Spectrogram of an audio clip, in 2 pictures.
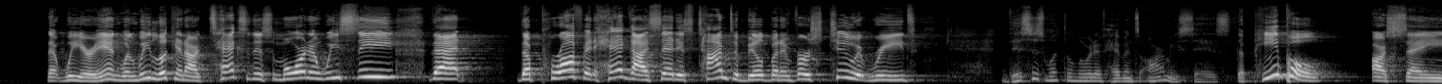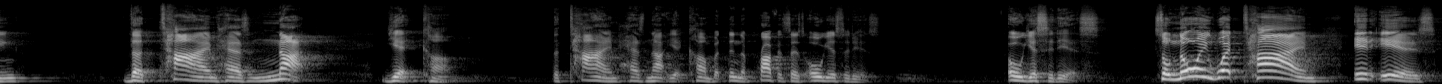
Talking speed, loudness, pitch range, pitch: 150 wpm, -19 LUFS, 160-255 Hz, 195 Hz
